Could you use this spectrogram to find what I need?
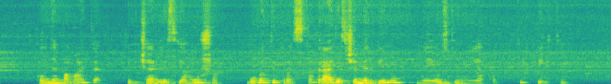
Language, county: Lithuanian, Vilnius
